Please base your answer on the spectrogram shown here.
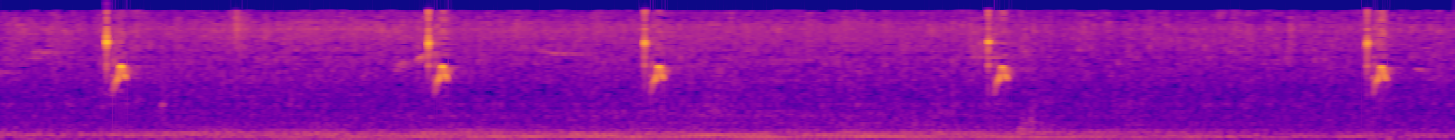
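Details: Olive-backed tailorbird calling vigorously in search of a rival, used as a lure or tutor for birds: six crisp, high upswept chips spaced one to two seconds apart over a strong low droning hum.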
